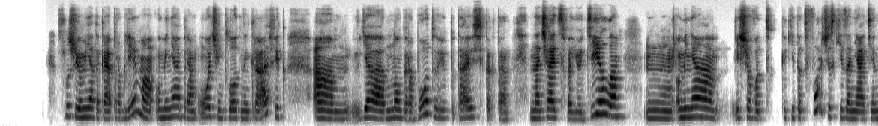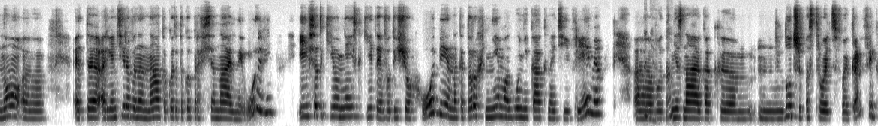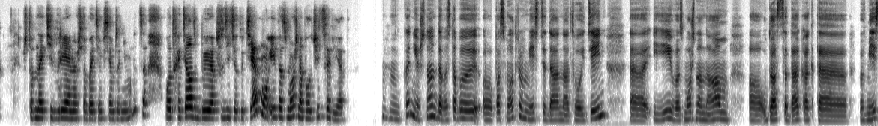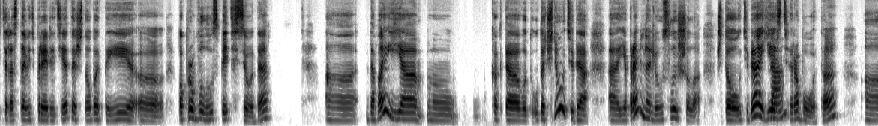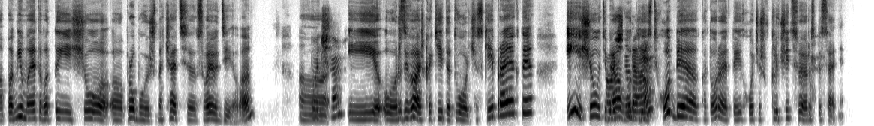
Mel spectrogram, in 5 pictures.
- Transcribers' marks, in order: other background noise
- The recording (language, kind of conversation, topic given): Russian, advice, Как найти время для хобби при очень плотном рабочем графике?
